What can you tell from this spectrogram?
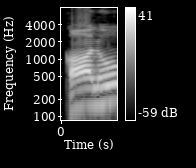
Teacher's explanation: قاف موٹا ہے، 2 حرکتیں ہیں، لو بھی 2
